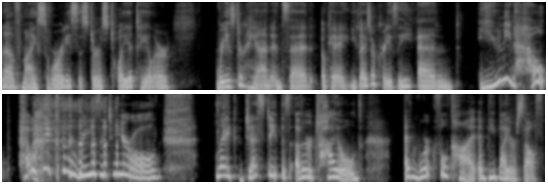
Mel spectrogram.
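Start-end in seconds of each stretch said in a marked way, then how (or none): 4.8-16.3 concerned friend. Retold or imitated. Friend's blunt intervention retold.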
